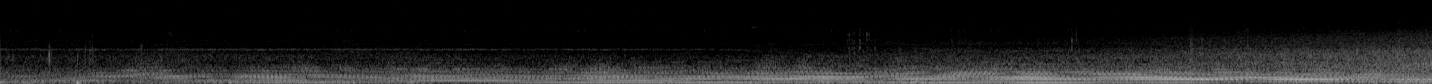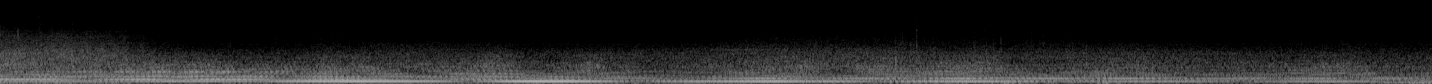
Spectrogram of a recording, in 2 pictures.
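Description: Bombardier M7 electric multiple-unit commuter train arriving. Its propulsion gives a set of hums that shift pitch in steps, first falling and then settling on a lower tone. A hiss of wheels on rail rises and fades about halfway through.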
